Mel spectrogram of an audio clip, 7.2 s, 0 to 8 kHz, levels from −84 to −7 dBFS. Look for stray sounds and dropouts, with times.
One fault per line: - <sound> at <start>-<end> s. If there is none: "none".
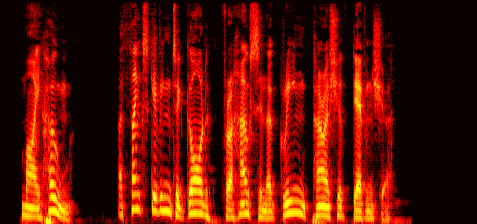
none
